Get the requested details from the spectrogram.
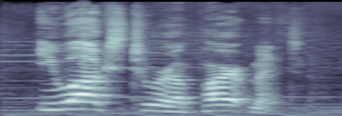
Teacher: I'm not trying to fake the British accent, but I said it without the H. · In Canadian and American English, we often say the H on he or her at the beginning of a sentence. But in British English, some dialects or some accents, they don't say that he. He becomes e.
